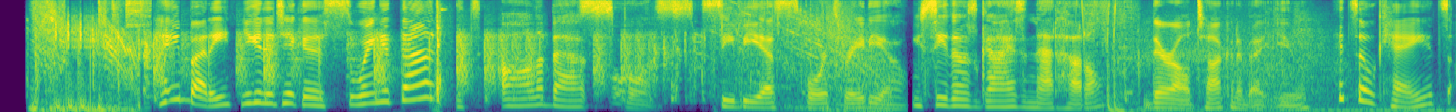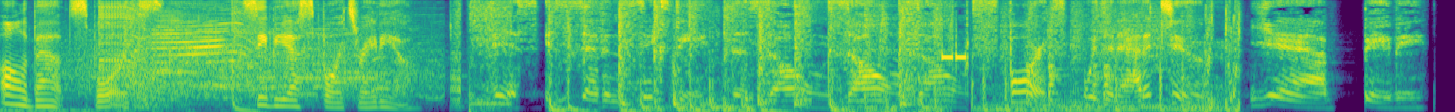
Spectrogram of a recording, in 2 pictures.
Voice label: sports imaging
